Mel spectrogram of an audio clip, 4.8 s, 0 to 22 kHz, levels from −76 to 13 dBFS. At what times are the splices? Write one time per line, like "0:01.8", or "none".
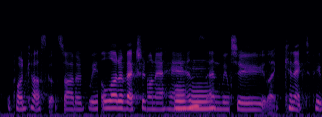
0:01.5
0:02.2
0:03.4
